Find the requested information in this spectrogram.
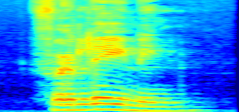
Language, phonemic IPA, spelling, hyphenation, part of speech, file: Dutch, /vərˈleː.nɪŋ/, verlening, ver‧le‧ning, noun, Nl-verlening.ogg
- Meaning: allotment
